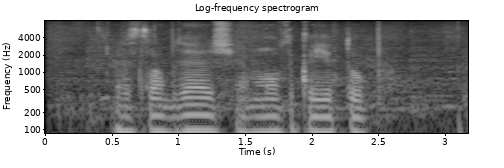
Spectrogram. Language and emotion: Russian, neutral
